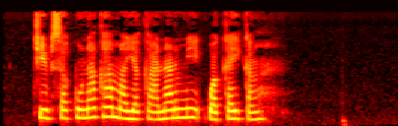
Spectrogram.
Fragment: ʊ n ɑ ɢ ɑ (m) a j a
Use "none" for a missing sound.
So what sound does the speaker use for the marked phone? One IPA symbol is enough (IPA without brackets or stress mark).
m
